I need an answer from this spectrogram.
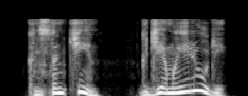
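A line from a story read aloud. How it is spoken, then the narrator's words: Sudden cry. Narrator (Russian): вскрикнул Филатов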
